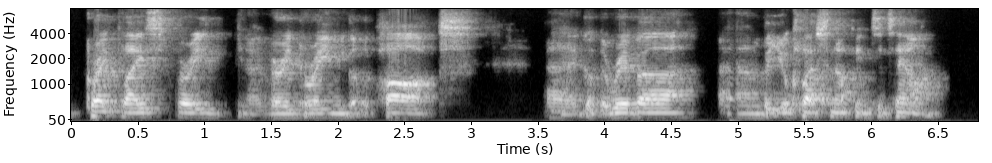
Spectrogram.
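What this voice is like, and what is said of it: English accent with slight Australian twang. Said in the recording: “my accent is probably a bit mixed now, actually. I would say I was very much English ... the odd twang of the Aussie that comes through ... every now and then the odd Aussie twang”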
